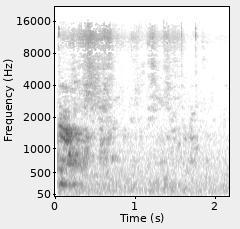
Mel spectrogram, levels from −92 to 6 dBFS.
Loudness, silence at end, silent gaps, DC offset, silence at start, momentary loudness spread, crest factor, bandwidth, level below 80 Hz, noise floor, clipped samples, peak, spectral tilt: -42 LUFS; 0.4 s; none; under 0.1%; 0.05 s; 21 LU; 22 dB; 16 kHz; -78 dBFS; -61 dBFS; under 0.1%; -22 dBFS; -1.5 dB/octave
